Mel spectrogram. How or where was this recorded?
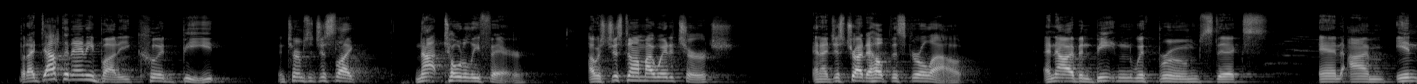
large echoing room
